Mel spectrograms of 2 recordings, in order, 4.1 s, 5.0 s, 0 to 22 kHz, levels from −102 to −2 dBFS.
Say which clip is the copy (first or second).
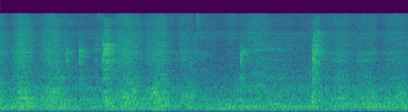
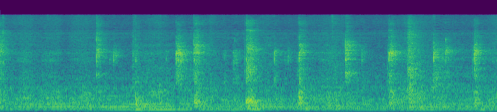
second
